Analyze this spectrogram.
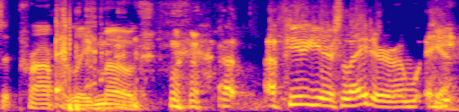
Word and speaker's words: Moog: to pronounce it properly Moog a few years later he he came out with an instrument called the Rogue the Moog Rogue and he did that so that people would hopefully learn oh yeah that how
